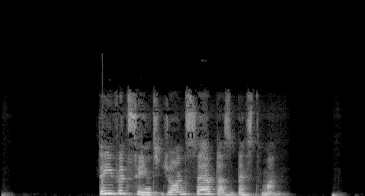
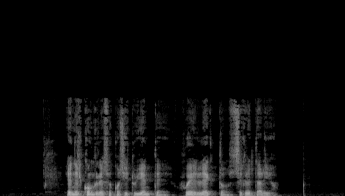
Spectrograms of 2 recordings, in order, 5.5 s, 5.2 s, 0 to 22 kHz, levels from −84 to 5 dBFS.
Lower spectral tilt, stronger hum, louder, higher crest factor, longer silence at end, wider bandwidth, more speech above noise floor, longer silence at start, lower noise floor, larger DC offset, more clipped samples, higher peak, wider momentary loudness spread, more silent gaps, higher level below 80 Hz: about the same, -4 dB/octave vs -5 dB/octave; neither; first, -17 LUFS vs -30 LUFS; second, 16 dB vs 22 dB; second, 0.4 s vs 1.05 s; about the same, 12.5 kHz vs 11.5 kHz; first, 65 dB vs 46 dB; second, 0.05 s vs 0.65 s; first, -81 dBFS vs -76 dBFS; neither; neither; first, -2 dBFS vs -10 dBFS; first, 21 LU vs 9 LU; neither; about the same, -56 dBFS vs -60 dBFS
